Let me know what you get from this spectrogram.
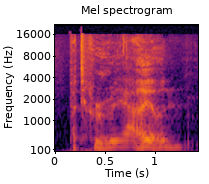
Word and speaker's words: Patreon: Patreon. Kind of fun. God damn it. Can't even say it right. – Patreon, sorry. – Patreon. – The first one makes the middle one have emphasis.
